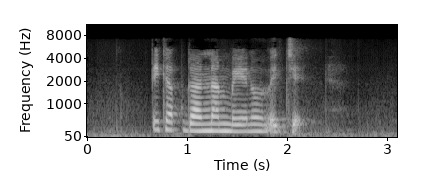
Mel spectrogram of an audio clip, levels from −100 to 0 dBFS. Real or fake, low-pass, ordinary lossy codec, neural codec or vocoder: fake; 7.2 kHz; MP3, 48 kbps; codec, 16 kHz, 1 kbps, X-Codec, HuBERT features, trained on general audio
